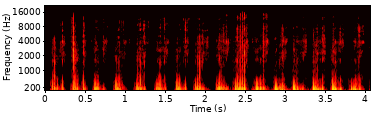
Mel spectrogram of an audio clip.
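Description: A yellow plastic sunscreen spray bottle with a translucent cap, partly filled with liquid, is rubbed and scratched on its surface with the fingers and nails. The result is a quick, steady run of short, low, muffled scuffing bursts, about four per second, each stopping dead with no ring.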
